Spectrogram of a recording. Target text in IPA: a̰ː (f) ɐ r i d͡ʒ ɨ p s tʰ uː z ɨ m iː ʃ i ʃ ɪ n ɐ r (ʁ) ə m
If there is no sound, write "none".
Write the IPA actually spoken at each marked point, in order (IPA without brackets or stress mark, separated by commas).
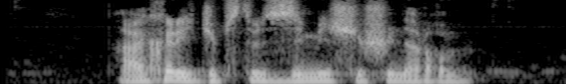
x, ʁ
